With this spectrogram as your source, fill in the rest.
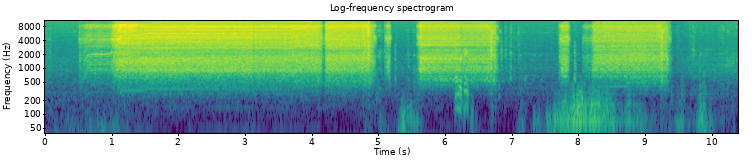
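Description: A cordless drill whirs loudly in bursts.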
